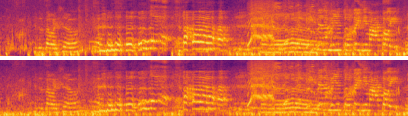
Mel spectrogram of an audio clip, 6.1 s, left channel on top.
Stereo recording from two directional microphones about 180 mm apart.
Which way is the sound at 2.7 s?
90° left.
